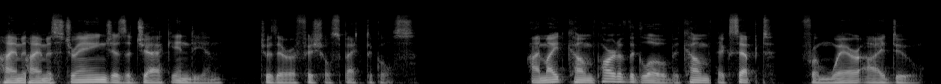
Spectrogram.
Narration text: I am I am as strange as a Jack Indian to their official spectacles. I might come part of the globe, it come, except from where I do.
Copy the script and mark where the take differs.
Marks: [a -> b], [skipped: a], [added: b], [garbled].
I am I am as strange as a Jack Indian to their official spectacles. I might come part of the globe, it come, except from where I do.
